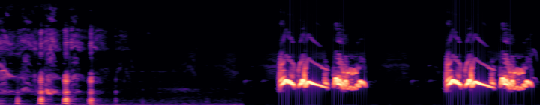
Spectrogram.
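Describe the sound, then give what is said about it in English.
Eastern bluebird song: two short, soft warbled phrases separated by a pause, each a quick run of burry, gently rising and falling whistled notes. A brief burst of clicky noise comes first. “So give you an example, like Eastern bluebird, they will say, cheer, cheerful charmer.”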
